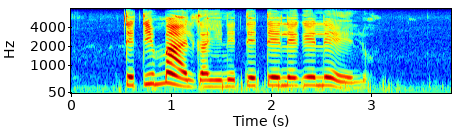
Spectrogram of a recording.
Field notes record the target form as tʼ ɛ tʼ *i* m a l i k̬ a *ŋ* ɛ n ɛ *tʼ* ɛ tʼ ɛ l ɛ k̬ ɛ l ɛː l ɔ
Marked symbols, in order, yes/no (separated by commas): yes, no, yes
